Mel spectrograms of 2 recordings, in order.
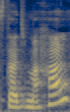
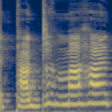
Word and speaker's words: Taj Mahal: grobowiec Taj Mahal, i od razu mówię, że wymawia się poprawnie właśnie tą nazwę, nie Taj Mahal, tylko Taj Mahal,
